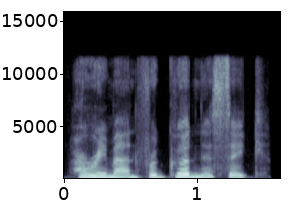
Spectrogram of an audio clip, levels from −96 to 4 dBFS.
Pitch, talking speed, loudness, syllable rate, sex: 225 Hz, 185 wpm, -18 LUFS, 5.3 syllables/s, female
